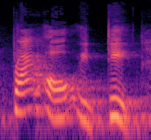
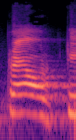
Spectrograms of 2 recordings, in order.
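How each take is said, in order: First: priority sounded out in separate syllables, the O standing out; syllable-by-syllable demo. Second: Said in the usual way. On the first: Shown as a demonstration. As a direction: pronounce priority syllable by syllable to find its stressed second syllable. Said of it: "pronounce ചെയ്ത് നോക്കും". (Priority അക്ഷരം പിരിച്ച്, രണ്ടാം സിലബിളിൽ ഊന്നി) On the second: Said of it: "എന്ന് പറയുമ്പോഴത്തേക്ക്".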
